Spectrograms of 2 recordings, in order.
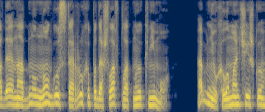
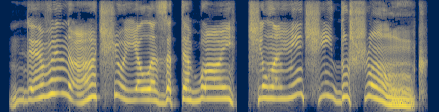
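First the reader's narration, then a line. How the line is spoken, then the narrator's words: Quiet eerie old woman's drawl. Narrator (Russian): Неожиданно тихим, жутким голосом протянула старуха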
